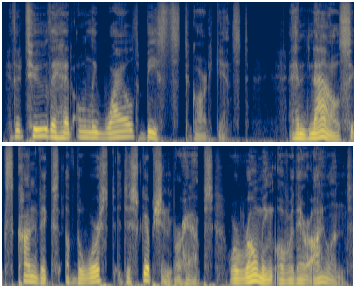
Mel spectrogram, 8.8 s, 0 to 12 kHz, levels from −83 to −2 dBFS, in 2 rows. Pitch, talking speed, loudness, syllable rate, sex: 105 Hz, 155 wpm, -19 LUFS, 4.5 syllables/s, male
